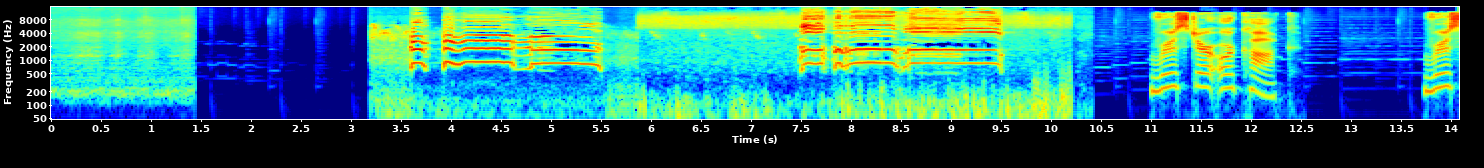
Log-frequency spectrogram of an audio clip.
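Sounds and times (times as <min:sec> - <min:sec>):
rooster crowing: 0:03.5 - 0:05.6, 0:07.4 - 0:09.7.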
